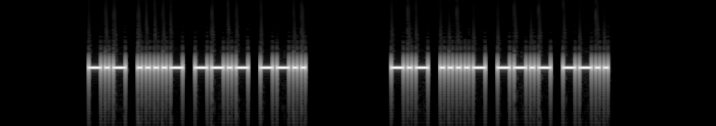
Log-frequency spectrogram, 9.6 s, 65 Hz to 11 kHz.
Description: Morse code, heard as a keyed tone, about 22 wpm, 700 Hz. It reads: K4QZ K4QZ
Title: USA Call Signs - 4 Characters - Repeated 2x - 22wpm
